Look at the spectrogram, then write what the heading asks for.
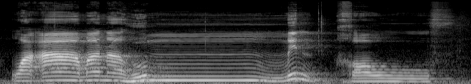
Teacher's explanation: ketika membaca min itu tetap ada dengungnya, tetapi dengungnya ditekan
